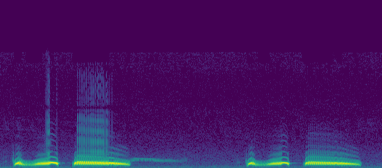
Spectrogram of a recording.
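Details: Spotted dove cooing to attract wild doves: two clean phrases, each a brief wobbling note then a longer warm coo, separated by about a second of silence.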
